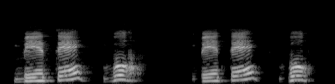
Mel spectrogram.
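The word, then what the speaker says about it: Buch: বে বে বে বেতে বুখ বে উ সে হা বুখ বু বে উ সে হা বুখ বেতে বু বু মানে বই সেহা এর আগে যদি উ থাকে তখন খ এর মত উচ্চারণ করতে হয় হ্যা এবং আ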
